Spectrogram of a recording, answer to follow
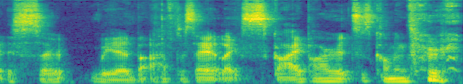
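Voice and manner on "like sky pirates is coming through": laughing and giggling through the words. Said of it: "I don't know why I'm laughing".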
